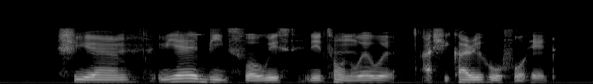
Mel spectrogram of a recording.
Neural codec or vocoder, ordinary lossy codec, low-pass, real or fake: none; none; 5.4 kHz; real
